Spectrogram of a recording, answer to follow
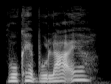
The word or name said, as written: vokabular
